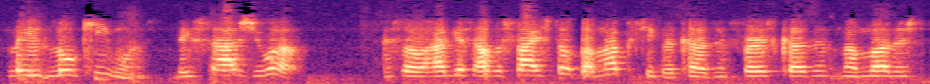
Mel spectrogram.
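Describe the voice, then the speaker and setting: Husky woman on a tinny phone line. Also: fairly low pitch. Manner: halting, earnest, full of fillers. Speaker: caller sharing her story. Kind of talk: personal testimony on call-in radio. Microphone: telephone.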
